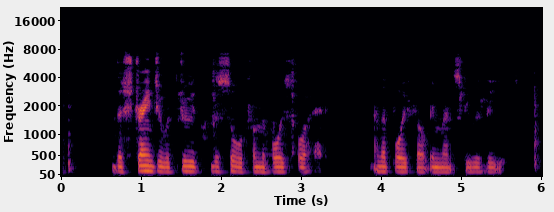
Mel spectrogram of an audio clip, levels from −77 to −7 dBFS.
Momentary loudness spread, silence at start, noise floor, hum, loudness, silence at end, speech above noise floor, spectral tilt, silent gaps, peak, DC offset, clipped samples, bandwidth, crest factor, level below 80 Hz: 20 LU; 0.1 s; -86 dBFS; none; -36 LUFS; 0.05 s; 50 dB; -4.5 dB/octave; none; -14 dBFS; under 0.1%; under 0.1%; 7.8 kHz; 24 dB; -76 dBFS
